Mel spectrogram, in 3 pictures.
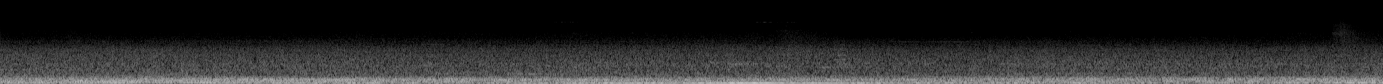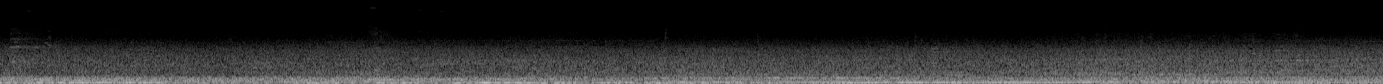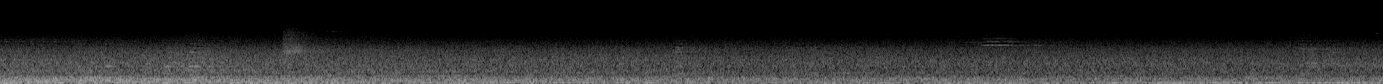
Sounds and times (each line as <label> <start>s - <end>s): traffic 0.0s - 41.4s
